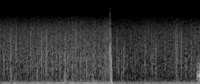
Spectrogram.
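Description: Steady hiss and crackle of an old film soundtrack on a worn tape transfer, over a low steady hum, with a sharp click about a second in.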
